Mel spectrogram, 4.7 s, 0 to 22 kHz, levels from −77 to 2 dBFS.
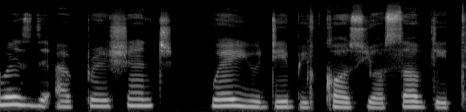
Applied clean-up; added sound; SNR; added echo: none; none; none; none.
